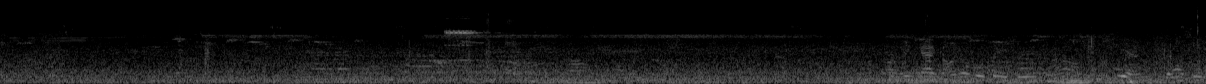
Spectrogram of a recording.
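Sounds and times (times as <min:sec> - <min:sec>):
distant crowd murmur: 0:00.0 - 0:12.0.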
